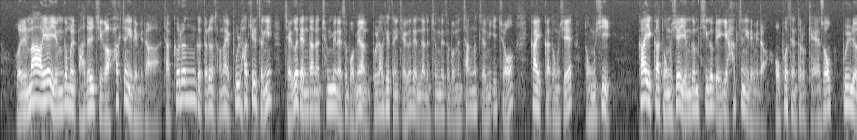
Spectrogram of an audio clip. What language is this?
Korean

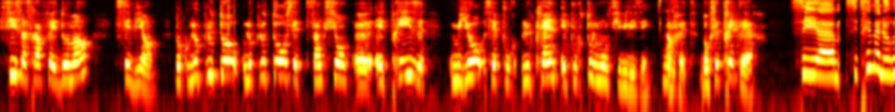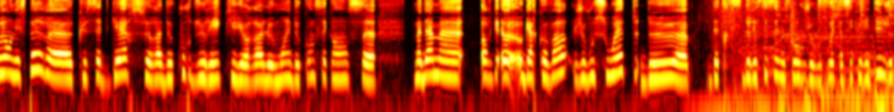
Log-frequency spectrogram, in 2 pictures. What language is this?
French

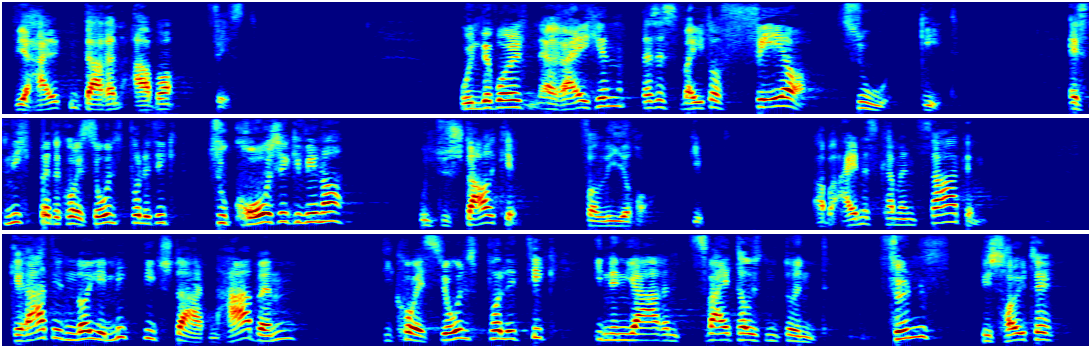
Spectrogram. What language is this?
German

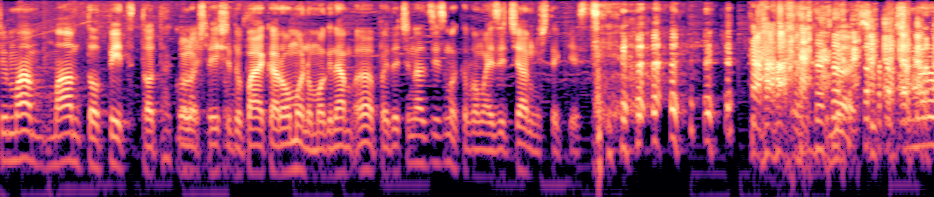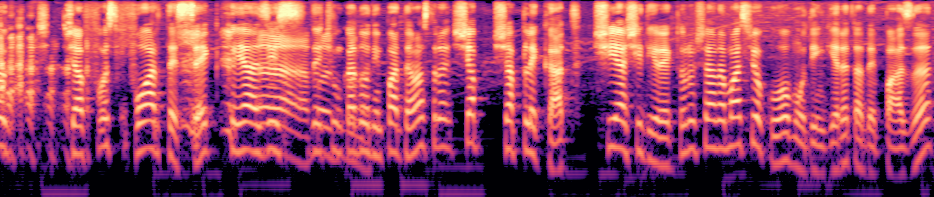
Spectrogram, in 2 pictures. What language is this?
Romanian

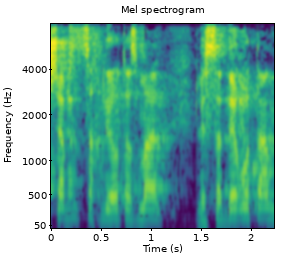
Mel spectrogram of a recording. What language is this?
Hebrew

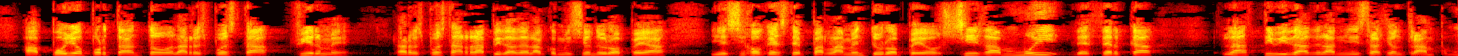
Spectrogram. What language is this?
Spanish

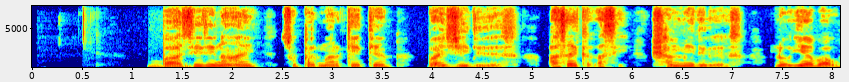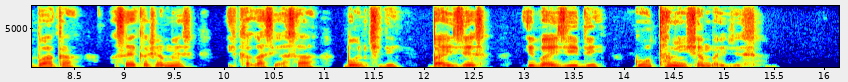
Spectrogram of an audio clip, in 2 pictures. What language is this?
Wolaytta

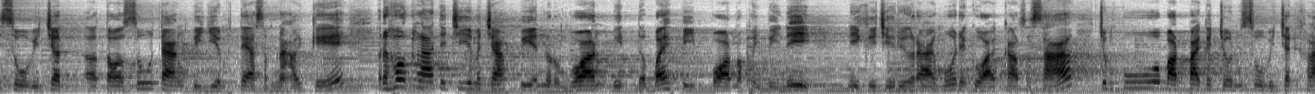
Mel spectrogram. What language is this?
Thai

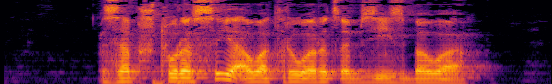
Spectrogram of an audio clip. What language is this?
Abaza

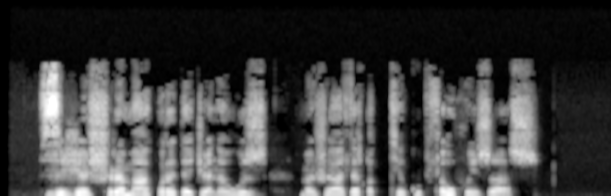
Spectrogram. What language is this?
Kabardian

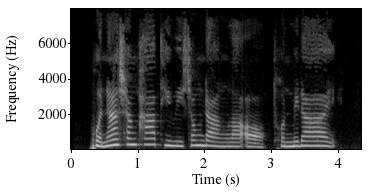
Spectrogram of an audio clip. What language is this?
Thai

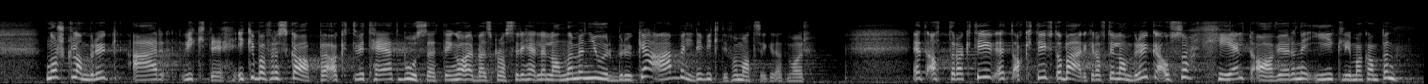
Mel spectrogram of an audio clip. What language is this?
Norwegian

